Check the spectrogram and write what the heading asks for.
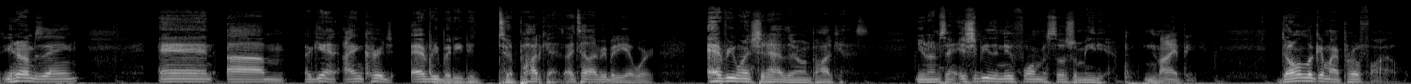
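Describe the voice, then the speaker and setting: A man's voice: on the low side, no echo. A man hosting his own podcast from a recording booth with two studio microphones. He chats casually and upbeat, and often checks in with "you know what I'm saying.". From California. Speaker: podcast host. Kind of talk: casual solo podcast monologue. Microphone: two studio microphones, switching between them.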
